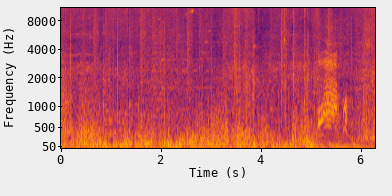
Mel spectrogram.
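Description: Mountain bike tyres rolling over a leaf-covered dirt trail, a low uneven rumble, with a brief voice about five seconds in.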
